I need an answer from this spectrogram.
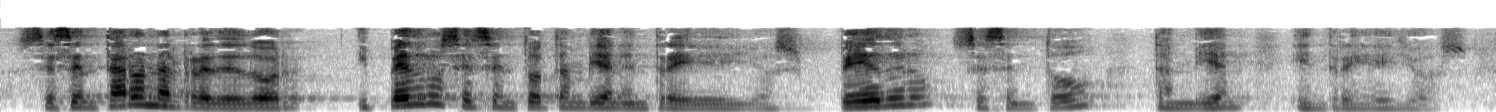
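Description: High-voiced husky male preacher. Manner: dramatic, acts out dialogues, builds to loud emphatic passages. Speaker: pastor. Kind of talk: sermon. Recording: dull recording in a reverberant hall.

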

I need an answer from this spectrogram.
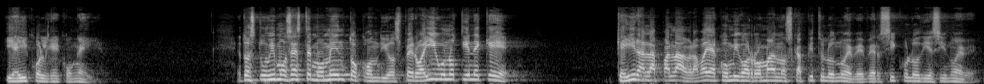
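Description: A man's voice: high voice, a little fast, fairly bright tone. A man preaching a sermon, telling a personal testimony with earnest emotion and rising to fervent exhortation.

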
